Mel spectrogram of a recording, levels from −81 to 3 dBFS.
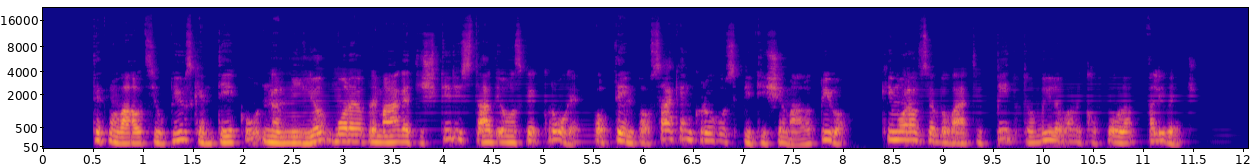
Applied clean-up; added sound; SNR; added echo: neural mask model DeepFilterNet 3.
